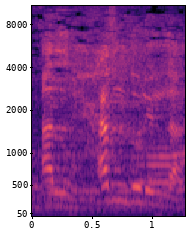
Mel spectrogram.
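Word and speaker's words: الحمد لله: পড়ছেন আলহামদুলিল্লাহ শব্দটা কি আলহামদুলিল্লাহ এই হা এর মাখরাজ কোথায় কন্ঠনালীর মাঝখান থেকে এখান থেকে আপনি উচ্চারণ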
